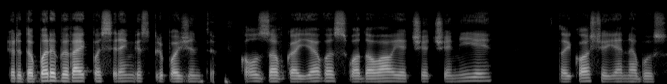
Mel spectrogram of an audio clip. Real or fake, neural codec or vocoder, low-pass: fake; autoencoder, 48 kHz, 32 numbers a frame, DAC-VAE, trained on Japanese speech; 14.4 kHz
